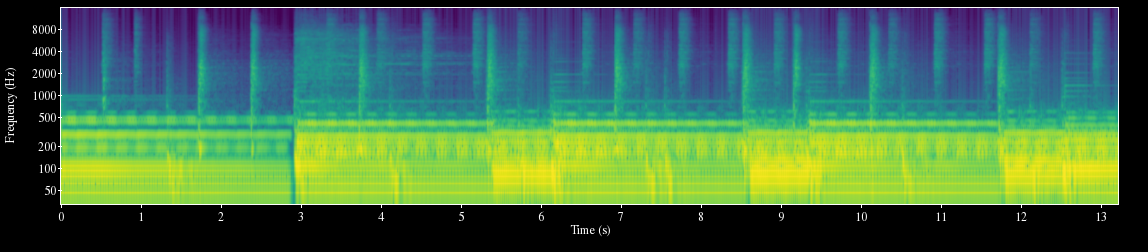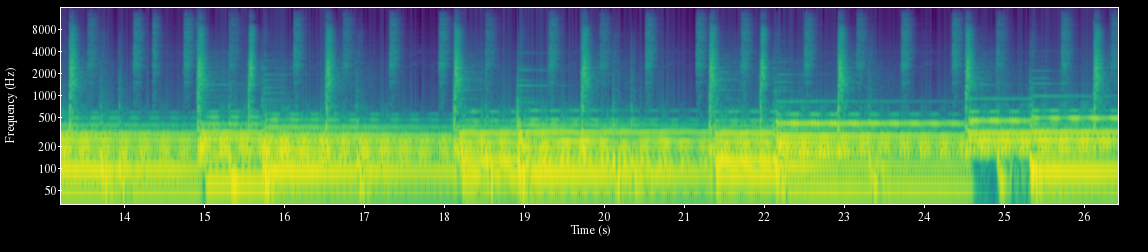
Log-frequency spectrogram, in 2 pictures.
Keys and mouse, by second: 3.9 shift+click, 5.0 double click, 5.9 alt+click, 6.6 shift+click, 7.0 shift+double click, 7.3 shift+click, 8.0 alt+click, 9.3 f, 10.3 alt+click, 11.5 double click, 12.0 alt+click, 12.9 double click, 14.2 alt+click, 15.3 double click, 16.4 alt+click, 17.5 double click, 20.2 shift+click, 20.5 shift+double click, 21.1 alt+shift+click, 21.8 alt+click, 22.8 f, 23.7 double click.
